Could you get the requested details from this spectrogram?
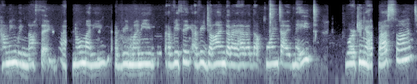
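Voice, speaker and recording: A woman speaks with an Italian accent in a high pitch, keeping her intonation fairly even. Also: moderate pace. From Italy (Bologna), born in Iran. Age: 40s. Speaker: life coach and podcast co-host. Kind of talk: personal life story in a casual interview. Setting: live stream.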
